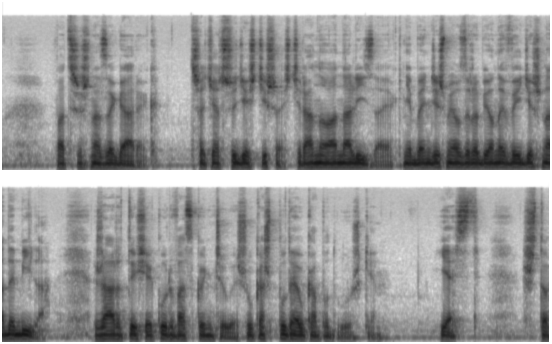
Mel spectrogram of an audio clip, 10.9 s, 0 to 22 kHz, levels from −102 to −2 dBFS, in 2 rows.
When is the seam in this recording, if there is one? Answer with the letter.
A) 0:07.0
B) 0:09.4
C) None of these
C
